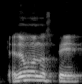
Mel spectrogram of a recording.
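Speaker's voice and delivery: usual speaking voice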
